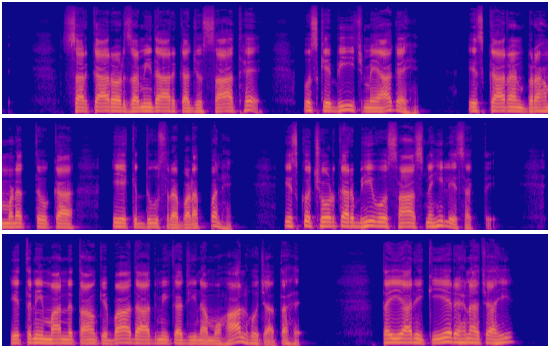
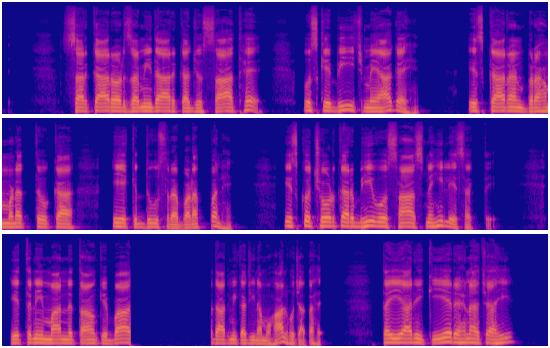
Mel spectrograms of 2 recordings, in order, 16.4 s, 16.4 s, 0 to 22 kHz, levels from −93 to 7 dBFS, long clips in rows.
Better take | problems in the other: first | audio freezing; at 12 s for 1 s

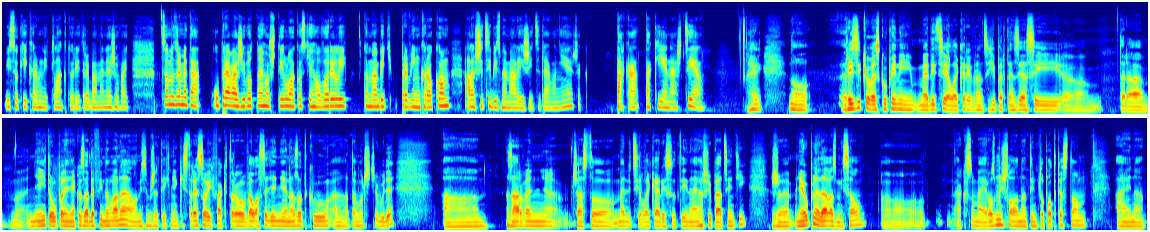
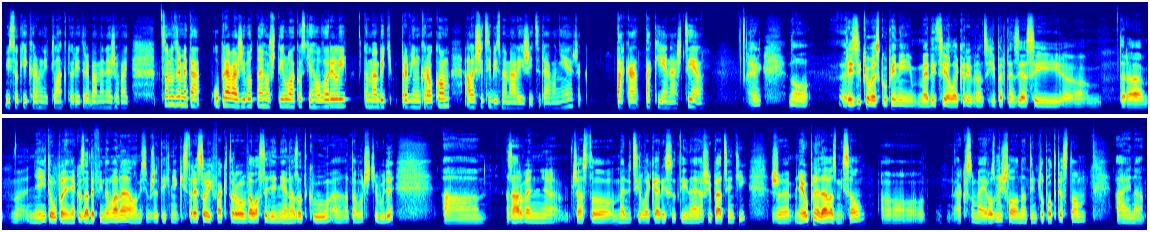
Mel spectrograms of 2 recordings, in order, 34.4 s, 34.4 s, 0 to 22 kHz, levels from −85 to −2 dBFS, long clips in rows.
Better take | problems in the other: first | thin; very; fading below 350 Hz

